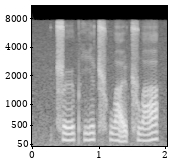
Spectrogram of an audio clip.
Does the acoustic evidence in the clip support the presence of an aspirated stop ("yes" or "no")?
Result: yes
